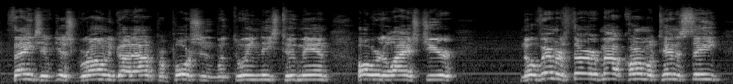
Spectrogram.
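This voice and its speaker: A man's voice: high voice, a bit bright. A middle-aged man hosting a wrestling show with unscripted commentary, picked up from a distance.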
